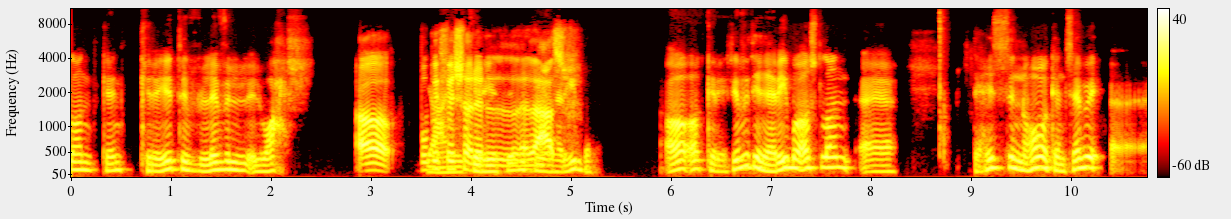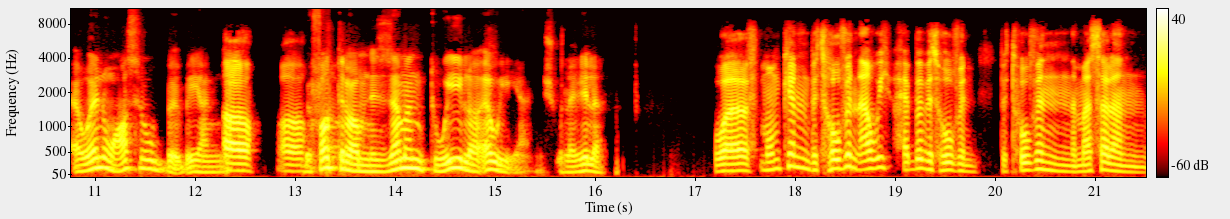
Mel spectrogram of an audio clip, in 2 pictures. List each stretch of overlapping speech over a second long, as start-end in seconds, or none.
3.5-5.1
